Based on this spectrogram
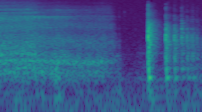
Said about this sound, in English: could you please roll the dice?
